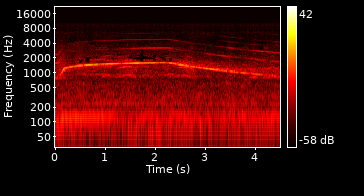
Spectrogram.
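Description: Police patrol car siren sounding a wail: the tone climbs quickly near the start, holds high for about two seconds, then falls slowly.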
